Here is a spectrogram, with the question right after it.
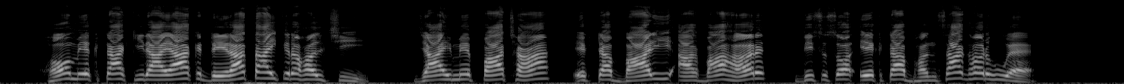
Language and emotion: Maithili, surprised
